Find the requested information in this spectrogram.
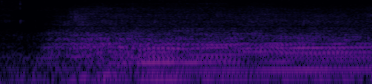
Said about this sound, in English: This fucking car just hauling ass outside. Dude, I thought it was your phone.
